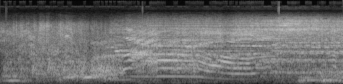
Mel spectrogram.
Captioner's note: screaming; dramatic orchestral music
